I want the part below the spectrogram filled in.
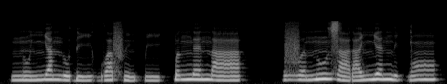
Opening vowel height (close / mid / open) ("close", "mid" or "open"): close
